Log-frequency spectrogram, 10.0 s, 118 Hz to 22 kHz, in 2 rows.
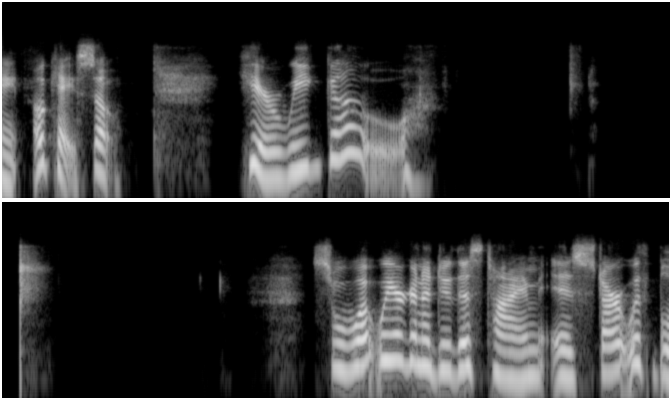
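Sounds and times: plastic bottle snap: 5.2s - 5.4s.

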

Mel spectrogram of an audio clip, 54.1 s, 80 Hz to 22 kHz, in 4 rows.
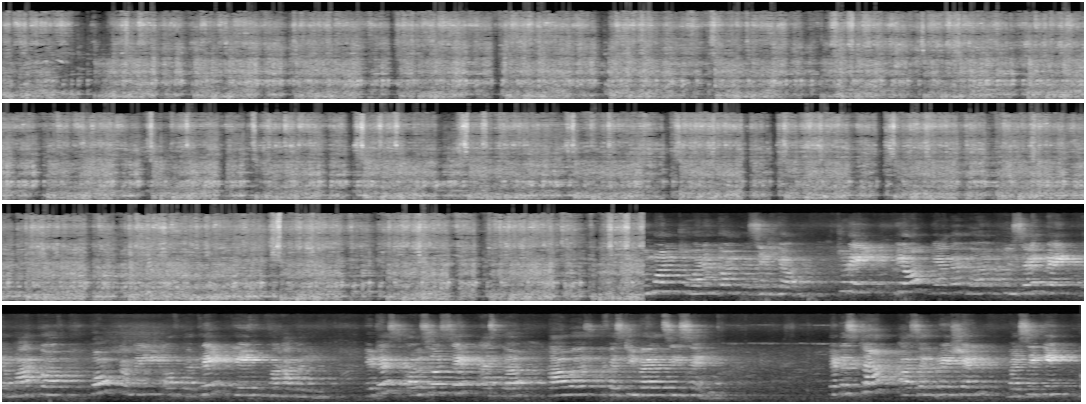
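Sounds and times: bass drums: 0.0s - 35.1s
snare drums: 0.0s - 35.1s.

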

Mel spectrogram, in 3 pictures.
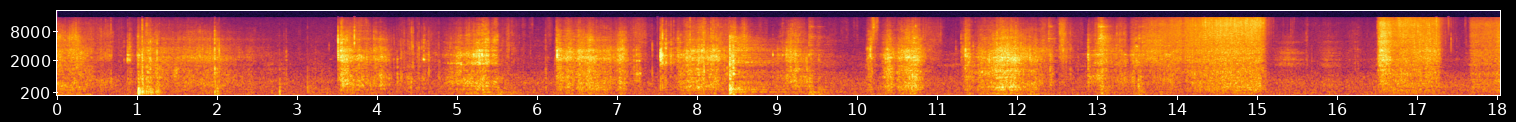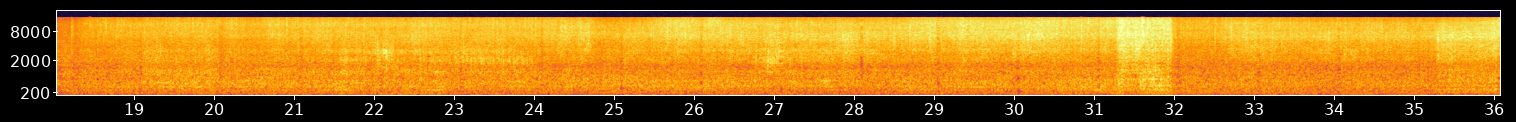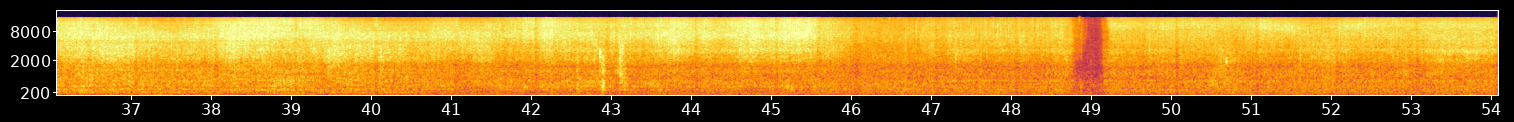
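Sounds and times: hose spraying water: 13.5s - 15.2s, 16.5s - 54.0s.

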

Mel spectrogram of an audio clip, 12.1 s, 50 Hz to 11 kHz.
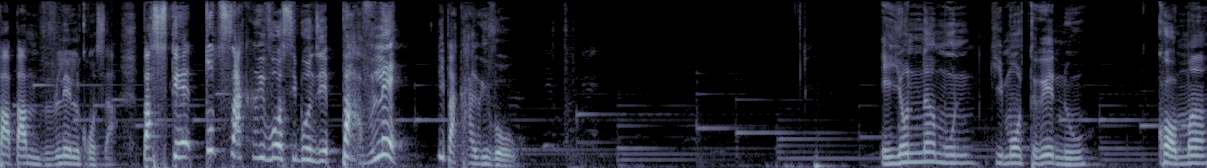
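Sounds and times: man preaching: 0.0s - 5.2s, 8.8s - 10.9s, 11.6s - 12.0s
soft keyboard chords: 0.0s - 12.0s.

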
